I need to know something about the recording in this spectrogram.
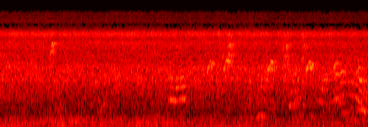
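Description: Birds chirp softly in the trees.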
